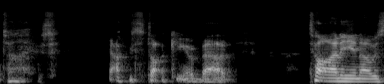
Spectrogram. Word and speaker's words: Taney: of um Roger Tani now tawny's name is spelled uh t-a-n-e-y um it sounds like Tawny but it's it sounds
